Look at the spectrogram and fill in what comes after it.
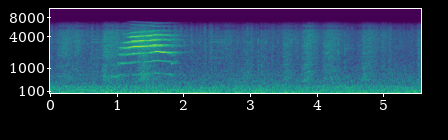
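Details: Breeding male cat indoors giving one drawn-out, harmonic-rich meow lasting under a second, followed by soft rhythmic breathing or purr-like rumbling and low background noise.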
